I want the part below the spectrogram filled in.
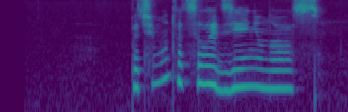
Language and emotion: Russian, sad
